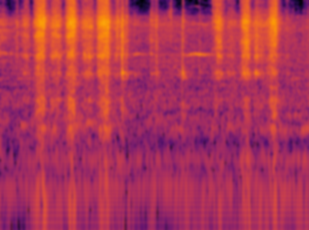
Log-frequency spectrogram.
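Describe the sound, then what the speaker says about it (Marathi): Fresh peeled turmeric root is rubbed back and forth on a hand grater in a series of close, rhythmic rasping strokes, about eight bursts with brief pauses between them. No one speaks. "अशा खिसणीच्या साह्यानं मस्तपैकी असा आपल्याला हळद खिसून घ्यायची आहे।"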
